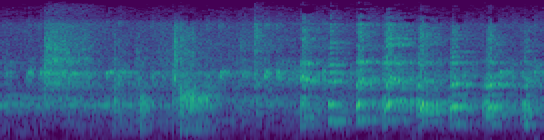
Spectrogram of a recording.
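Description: A dog yipping and whining in short, quick calls: a couple early on, then a fast run of them through the second half.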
